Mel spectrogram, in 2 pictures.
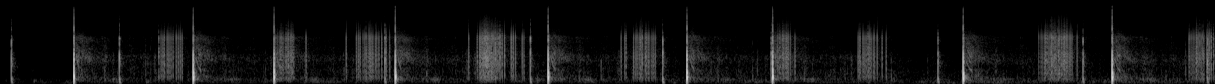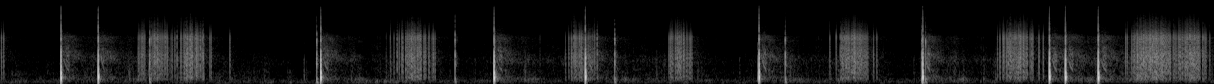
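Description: Hirt & Co 'Magma' consumer firework battery firing shot after shot: a sharp report about once a second, each followed by a second or so of crackling hiss as the silver glitter bursts open. The shots come in quick succession near the end for the crackling finale.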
